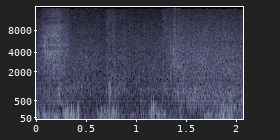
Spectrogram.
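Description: Wind rumbling and buffeting on the microphone, with a faint wash of surf and a few soft knocks scattered through.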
